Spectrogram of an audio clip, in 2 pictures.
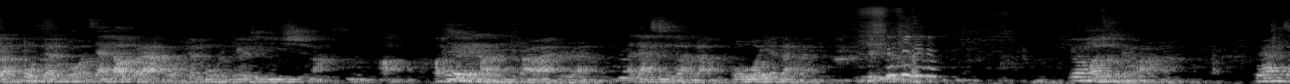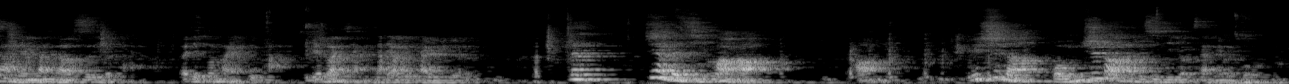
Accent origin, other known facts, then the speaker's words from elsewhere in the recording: Taiwan; 所以就以我一个台湾人的立场来讲啊，就因为我们的台湾中医大约还有这样的底子，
